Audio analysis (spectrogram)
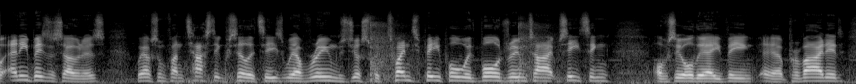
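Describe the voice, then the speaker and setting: A man's voice: on the high side, slight background noise. A man giving a casual walking tour of his shooting ground to a companion filming, chatty and enthusiastic with plenty of ums, a little out of breath. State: out of breath while walking uphill. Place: outdoors at a shooting ground, then inside a clubhouse. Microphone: camera held by a companion filming.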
